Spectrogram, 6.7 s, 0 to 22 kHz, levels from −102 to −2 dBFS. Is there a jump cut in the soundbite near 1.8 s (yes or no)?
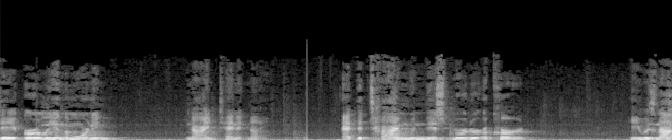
yes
